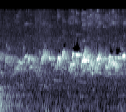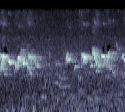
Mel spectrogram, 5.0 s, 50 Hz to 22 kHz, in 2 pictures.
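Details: Caged red-whiskered bulbuls, top ten contestants at a Sunday-morning bird singing competition in Quy Nhơn, 21 June 2020. Many bright, warbling phrases overlap in a dense, continuous chorus, with a low murmur of people underneath.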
